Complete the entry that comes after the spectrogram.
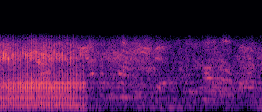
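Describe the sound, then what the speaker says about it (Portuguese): A sleeping person lets out one loud, rasping snore lasting under a second, then softer breathing and quiet room noise follow. "você ronca demais"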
